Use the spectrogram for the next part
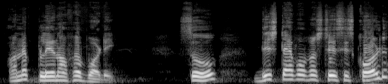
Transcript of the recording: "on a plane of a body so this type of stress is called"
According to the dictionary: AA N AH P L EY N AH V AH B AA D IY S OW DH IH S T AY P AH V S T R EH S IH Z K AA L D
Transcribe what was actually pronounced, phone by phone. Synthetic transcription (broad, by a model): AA N AH P L EY N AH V AH B AA D IY S OW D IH S T AY P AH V S T EH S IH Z K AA L D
